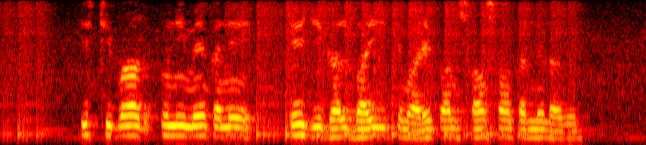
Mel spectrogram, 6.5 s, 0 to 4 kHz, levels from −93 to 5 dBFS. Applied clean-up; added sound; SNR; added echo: none; Snare drum; 17 dB; none.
